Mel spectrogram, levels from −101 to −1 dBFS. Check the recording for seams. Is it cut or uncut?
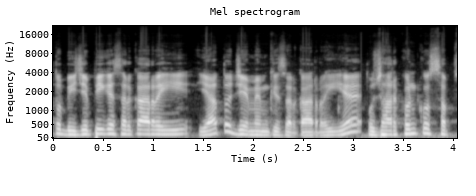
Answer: cut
